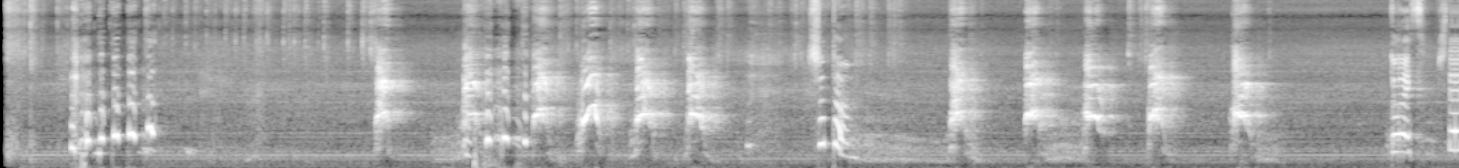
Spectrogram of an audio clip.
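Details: Toy Terrier meeting a robot vacuum cleaner indoors, yapping at it in a rapid series of high, sharp barks in bursts about once a second, with a person's voice telling it to shut up.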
